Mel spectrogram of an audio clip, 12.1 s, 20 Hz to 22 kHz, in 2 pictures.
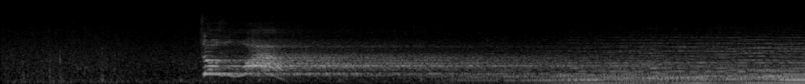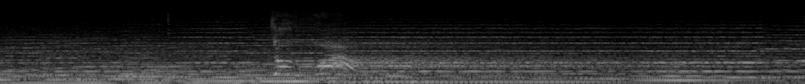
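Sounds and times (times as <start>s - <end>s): man shouting: 1.5s - 4.0s, 8.0s - 9.1s
held chords of background music: 3.4s - 12.0s.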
